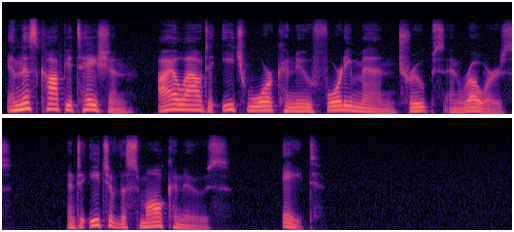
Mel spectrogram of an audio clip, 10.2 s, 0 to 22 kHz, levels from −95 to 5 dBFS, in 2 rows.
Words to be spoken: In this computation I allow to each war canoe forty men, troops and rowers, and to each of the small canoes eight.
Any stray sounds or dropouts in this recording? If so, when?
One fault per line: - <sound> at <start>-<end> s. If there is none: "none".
none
